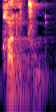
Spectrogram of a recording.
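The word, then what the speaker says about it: قلت: So if you remove the alif, it will now be qalatu, qalatu, qalatu.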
